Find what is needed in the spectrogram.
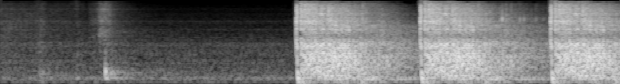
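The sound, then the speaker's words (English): Gunshots are fired at a target: three loud, sharp blasts at fairly even intervals, each ringing briefly before the next, after a faint click near the start. “Here, give me your gun. Step aside.”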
